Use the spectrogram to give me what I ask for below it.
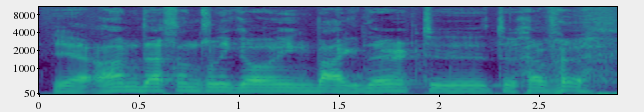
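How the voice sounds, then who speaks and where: A man hosting a podcast, interviewing a guest over food with slow, searching phrasing and restarts. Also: medium pitch, steady tone, dark tone. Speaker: podcast host.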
